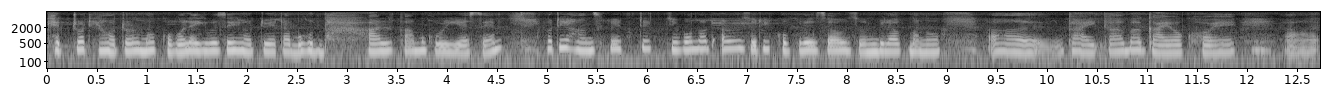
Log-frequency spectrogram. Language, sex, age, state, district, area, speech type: Assamese, female, 18-30, Assam, Morigaon, rural, spontaneous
